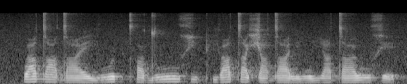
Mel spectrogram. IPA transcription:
o dˤ e j dˤ æː j uː ʈ t̪ʰ ɒ d uː x i pʰ j o tˤ i xʲ æ dˤ æ l i w iː tˤ uː x e

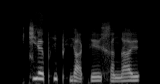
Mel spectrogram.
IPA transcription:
t͡ɕ j ɛ˥ pʰ i˨ pʰ j ä̰˨˩ k e˥˩ ɪ̯ x a˧˥ n a˥ ɪ̯

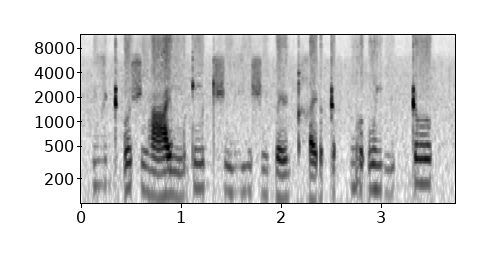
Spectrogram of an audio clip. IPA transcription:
zʲ ʊ˥˧ ʈ ʔ ʊ˥ ʃ e̤˧˩ ʕ e˧˩ m ʊ˥ ʈ m i˥ ʈ ʃ i̤˧ zʲ e̤˥˧ ʃ e̤˧˩ p e˩˧ ɭ i̤˧˩ ʈ χ e˩˧ ɽ ʊ˥˧ ʈ | ɡ ʊ˥˧ ʔ u˥˧ j i̤˧ | ʈ ʊ˥

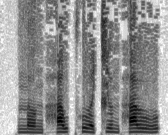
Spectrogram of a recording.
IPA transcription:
n ɤː˩ ŋ h a˧ w t̪ʰ u˧˩ ə̯ t͡ɕ ɯː˧˩ ŋ h a˧ ʋ u˩˧

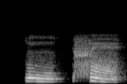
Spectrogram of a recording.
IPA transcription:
ɾ ĩ | f ɛ̃

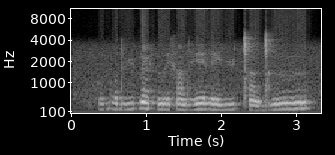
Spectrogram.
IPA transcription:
h o̤ ɡʱ o dʱ yː ɓ ɛ̃ h ɯː ɪ̯ x ã dʱ ɪː ð ɪː j y ǀʰ ã ɡ͡ǀ ɯː

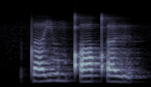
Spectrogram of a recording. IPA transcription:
t ɐ j ɯ m qʼ o qʼ ʉ

